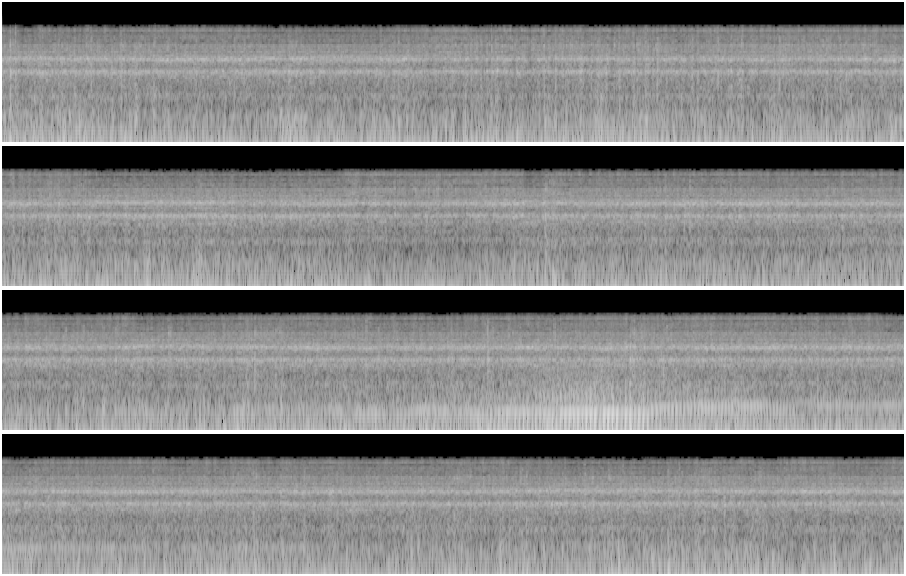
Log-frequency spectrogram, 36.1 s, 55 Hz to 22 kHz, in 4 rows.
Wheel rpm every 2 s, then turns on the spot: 120, 110, 110, 110, 110, 120, 110, 110, 110, 110, 120, 120, 120, 110, 120, 110, 110, 120.
none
